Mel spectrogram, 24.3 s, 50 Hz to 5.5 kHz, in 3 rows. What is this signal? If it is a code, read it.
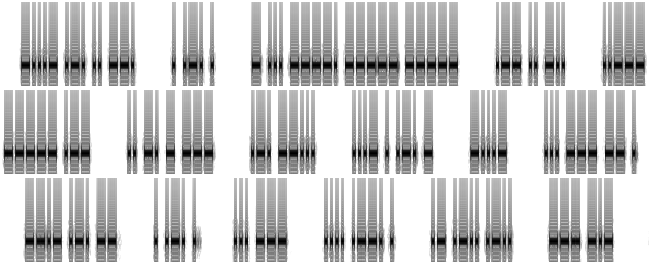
Morse code, heard as a keyed tone, about 36 wpm, 700 Hz. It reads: <BT> RIG ERE TS900 WID 20W INTO R7 VERT <BT> SOME QRM ERE SO HPE ALL OK
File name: UK MASTER QSOs TRAINING / 35WPM / UK MASTER QSOs 0017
